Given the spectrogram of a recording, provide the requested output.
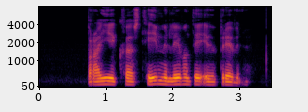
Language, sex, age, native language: Icelandic, male, 17, Icelandic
